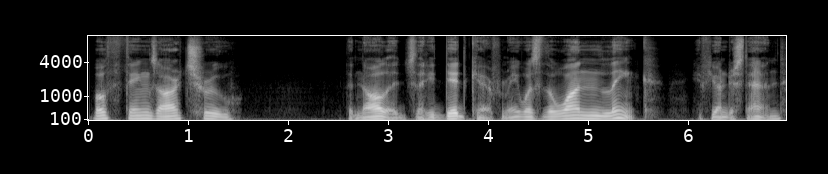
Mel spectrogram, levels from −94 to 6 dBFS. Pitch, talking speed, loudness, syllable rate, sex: 95 Hz, 165 wpm, -19 LUFS, 4.5 syllables/s, male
